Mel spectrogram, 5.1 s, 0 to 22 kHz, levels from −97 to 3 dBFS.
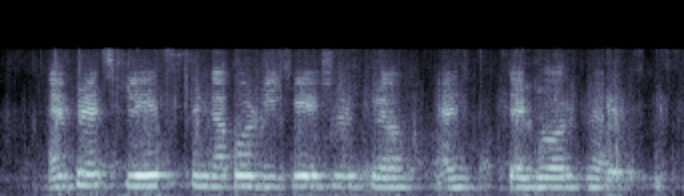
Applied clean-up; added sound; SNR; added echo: neural separator model SepFormer DNS4.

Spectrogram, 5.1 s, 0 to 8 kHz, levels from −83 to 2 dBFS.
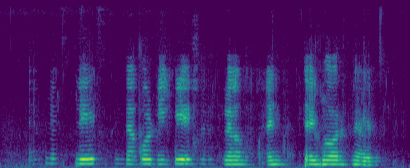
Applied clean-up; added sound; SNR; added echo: neural mask model DeepFilterNet 3.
